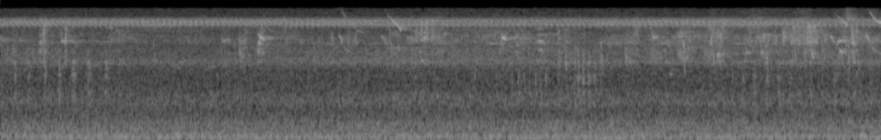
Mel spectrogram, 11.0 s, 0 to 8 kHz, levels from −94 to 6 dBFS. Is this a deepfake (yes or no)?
no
